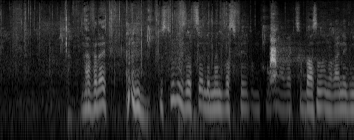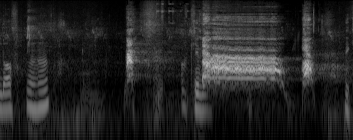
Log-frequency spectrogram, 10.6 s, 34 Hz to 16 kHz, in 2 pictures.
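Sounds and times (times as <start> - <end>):
speech: 1.2 - 6.3, 8.0 - 8.7
dog barking: 4.0 - 4.4, 7.2 - 7.6, 8.3 - 10.5.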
